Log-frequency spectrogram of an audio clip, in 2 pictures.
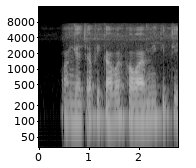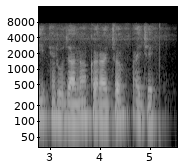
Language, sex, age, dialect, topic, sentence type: Marathi, male, 18-24, Varhadi, agriculture, question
